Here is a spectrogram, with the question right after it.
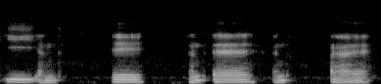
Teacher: sounds like e and a and a and i are towards the front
